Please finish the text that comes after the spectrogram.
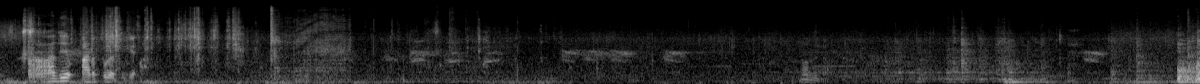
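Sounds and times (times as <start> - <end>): quiet outdoor ambience: 0.0 - 12.0
bird calling: 3.8 - 7.4, 10.7 - 11.2.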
